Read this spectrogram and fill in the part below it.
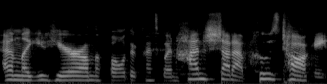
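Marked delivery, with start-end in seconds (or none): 1.8-3.3 put-on cranky, snippy, bitchy old woman voice. Retelling how a woman at the psychic shop talked to clients on the phone, imitating a bitchy old lady. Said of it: "and she sounded just like that".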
